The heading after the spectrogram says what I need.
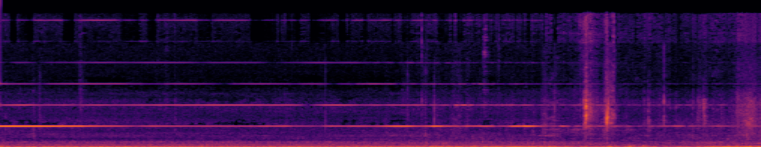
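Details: Diesel truck: steady thin high-pitched whine over a deep diesel rumble, heard best at the front; the same noise occurred the year before, and the owner suspects something clogged; source unknown.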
